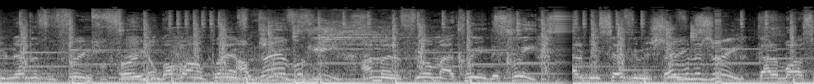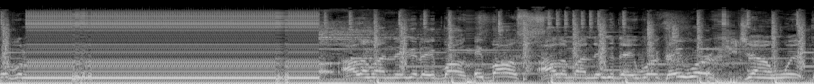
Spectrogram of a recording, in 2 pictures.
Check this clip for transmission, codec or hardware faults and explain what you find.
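Two kinds of fault here: repeated dropouts and one long frozen loop.

Lost LE Audio frames hit at 0.86, 3.02, 5.56, 7.16, 8.87, 10.90, 12.81 and 15.21 s. The losses run from 50 to 180 ms, and some are scattered gaps in short bursts. The LC3 decoder papers over the gaps by replaying the last spectrum with random signs, so tones smear into noise and fade.

A system hang loop runs from 8.43 to 11.33 s. A 23.22 ms slice, which fits a 1024-sample buffer, repeats about 125 times while the system is frozen. That comes across as a steady buzz at 43.1 Hz.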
